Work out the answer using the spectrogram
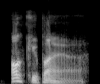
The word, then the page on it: occupier: British English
